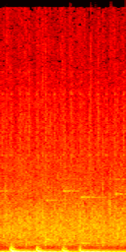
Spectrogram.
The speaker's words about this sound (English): He does a lot of different things with his voice, and he needs a round of applause for that.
